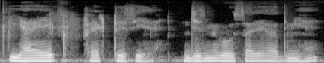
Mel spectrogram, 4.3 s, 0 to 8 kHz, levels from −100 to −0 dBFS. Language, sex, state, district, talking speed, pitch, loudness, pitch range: Hindi, male, Uttar Pradesh, Saharanpur, 140 wpm, 120 Hz, -15 LUFS, 115-130 Hz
